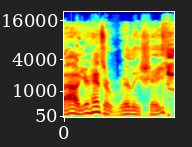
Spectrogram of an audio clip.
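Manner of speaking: put-on earnestly surprised tone. Retelling a remark about shaky hands: imitating someone earnestly surprised. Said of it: "the way he said it, 'cause he was earnestly surprised".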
